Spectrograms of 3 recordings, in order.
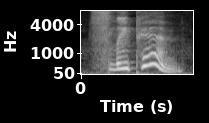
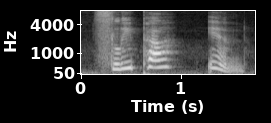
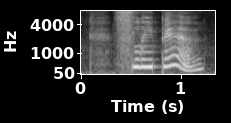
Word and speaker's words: sleep in: Sleep ends with the consonant sound P, and in starts with the vowel sound I. The sound is blended as well. Sleep in. Don't say it like sleepa in. Sleep in is the natural sound.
